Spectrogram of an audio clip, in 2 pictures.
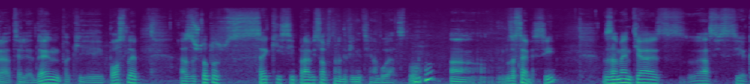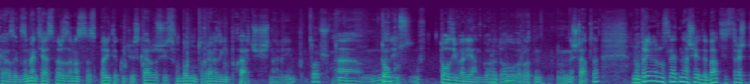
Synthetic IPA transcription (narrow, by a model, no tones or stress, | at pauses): ɾə̰t̪sɛliəd̪ɛnpɐkipɔslɛ | zɐʃt̪ɔt̪ʊfsɛkisipɾavisɔpst̪vɛnəd̪ɛfinit̪sijənɐboɡa̰t̪st̪vo̰ | zɐsɛbɛsi | zɐmɛnt̪ʲjaɛasiɐkazəxzɐmɛnt̪jaɛsvɤɾzənəsəspɐɾit̪ɛkoit̪oʊiskaɾvəʃisvobɔd̪not̪ovɾɛmɛd̪ɐɡipo̥xaɾt͡ʃi̥ʃnɐ̰lḭt̪ɔt͡ʃnnɐlif | t̪ɔzivɐɾiant̪ɡɔɾɛd̪ɔɡovoɾvot̪nɛ̰ʃt̪at̪ənopɾimɛɾnoslɛt̪naʃijəd̪ɛbat̪sɛsɾɛʃt̪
